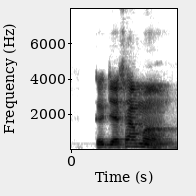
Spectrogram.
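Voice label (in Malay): "kerjasama", Malay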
